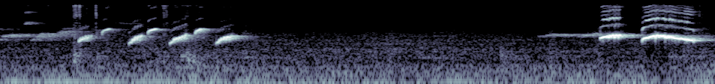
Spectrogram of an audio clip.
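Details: Orange-headed thrush song opening with a quick run of five rising whistled notes, a quiet pause, then two loud clear whistled slurs.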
